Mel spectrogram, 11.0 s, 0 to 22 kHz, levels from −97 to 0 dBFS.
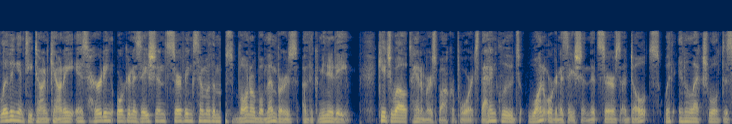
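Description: Throughout, the speech shows the marks of low-delay AAC compression, likely AAC-ELD at a bitrate around 32 kbps. Its short frames resolve the pitch harmonics poorly and run short of bits, so the voice sounds plainly rough and grainy, with noise filling between harmonics and a thin, synthetic top band.

At 3.29 to 3.40 s and again at 6.08 to 6.15 s, AAC frame loss with muting occurs. The decoder zeroed the missing spectrum, about 90 ms and then 60 ms, fitting three and two lost frames. The overlapping windows fade the sound out and back in, leaving soft-edged holes.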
